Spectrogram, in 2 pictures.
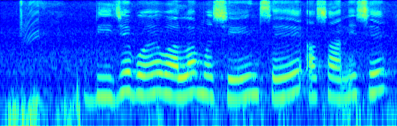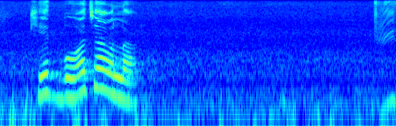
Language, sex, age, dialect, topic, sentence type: Bhojpuri, female, 60-100, Northern, agriculture, statement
